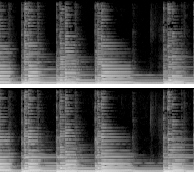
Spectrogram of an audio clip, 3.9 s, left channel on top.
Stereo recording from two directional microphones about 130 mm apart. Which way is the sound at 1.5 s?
10° right (ahead or behind).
